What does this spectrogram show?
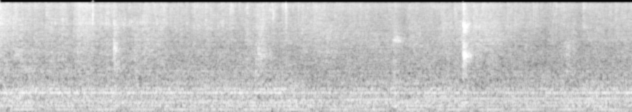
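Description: Steady hiss and hum of a commercial kitchen: tofu and rice frying in a wok on a gas range under a running exhaust hood fan. A short sharp click stands out about four and a half seconds in.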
